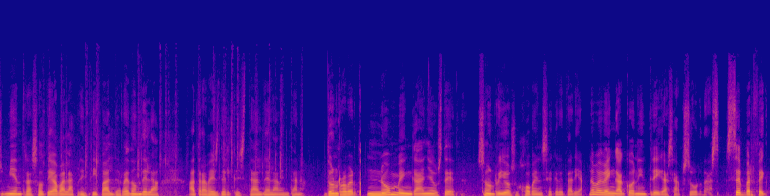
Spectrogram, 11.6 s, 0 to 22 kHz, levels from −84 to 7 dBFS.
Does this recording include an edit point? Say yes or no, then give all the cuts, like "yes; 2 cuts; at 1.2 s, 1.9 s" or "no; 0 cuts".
yes; 3 cuts; at 1.1 s, 5.4 s, 8.8 s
